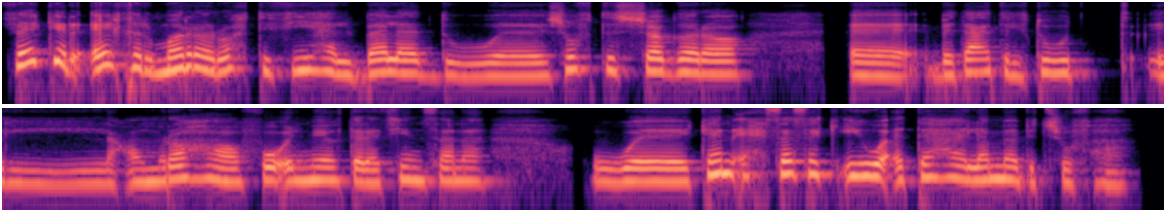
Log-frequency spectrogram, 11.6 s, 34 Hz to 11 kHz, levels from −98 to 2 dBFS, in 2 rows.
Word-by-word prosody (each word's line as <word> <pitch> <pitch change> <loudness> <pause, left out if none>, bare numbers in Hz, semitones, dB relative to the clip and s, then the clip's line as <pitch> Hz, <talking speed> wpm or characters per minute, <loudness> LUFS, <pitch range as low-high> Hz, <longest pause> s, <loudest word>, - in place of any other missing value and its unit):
فاكر 370 +3 +4
آخر 270 -7 0
مرّة 245 +4 +5
رُحت 240 +1 -1
فيها 225 +1 -1
البلد 200 0 +2
وشُفت 175 +8 -3
الشجرة 210 -4 +1 0.5
آآ 175 -3 -1
بتاعة 215 +4 -1
التوت 205 +2 -4 0.3
اللي 155 -2 -8
عُمرها 185 +2 -1
فوق 185 +2 0
ال130 185 -1 -1
سَنة؟ 185 -1 -5 0.5
وكان 180 +8 +3
إحساسك 270 -2 0
إيه 235 0 +2
وقتها 215 0 +1
لمّا 195 +1 +2
بتشوفها؟ 160 -5 -10
195 Hz, 115 wpm, -23 LUFS, 175-220 Hz, 0.5 s, مرّة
